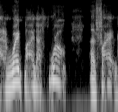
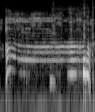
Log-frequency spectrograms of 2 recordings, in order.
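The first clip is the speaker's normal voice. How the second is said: mock gasp; 12 semitones higher, 6 dB quieter than usual. Mock exclaim in story.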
